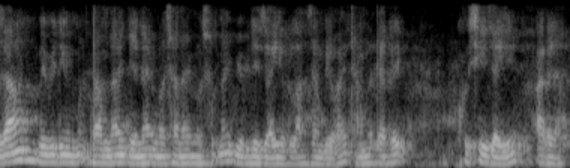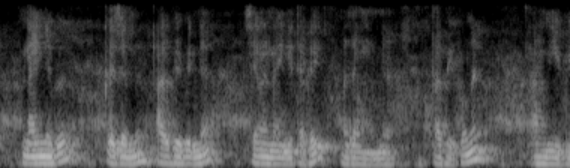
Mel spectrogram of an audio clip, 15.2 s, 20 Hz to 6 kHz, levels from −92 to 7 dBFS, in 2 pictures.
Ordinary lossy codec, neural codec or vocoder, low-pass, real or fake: none; codec, 16 kHz, 4 kbps, FreqCodec, smaller model; 5.4 kHz; fake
